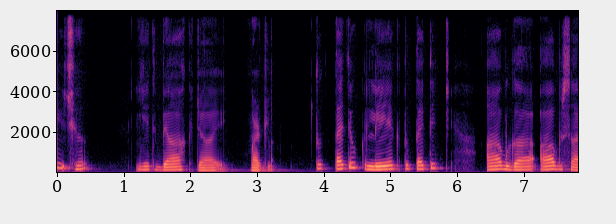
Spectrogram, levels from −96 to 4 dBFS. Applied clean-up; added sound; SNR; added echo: none; none; none; none.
